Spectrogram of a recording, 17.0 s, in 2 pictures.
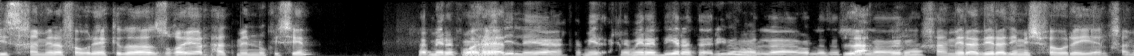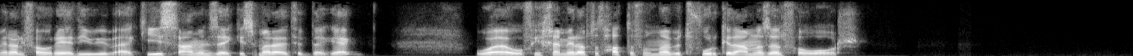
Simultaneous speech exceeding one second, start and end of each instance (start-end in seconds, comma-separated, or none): none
